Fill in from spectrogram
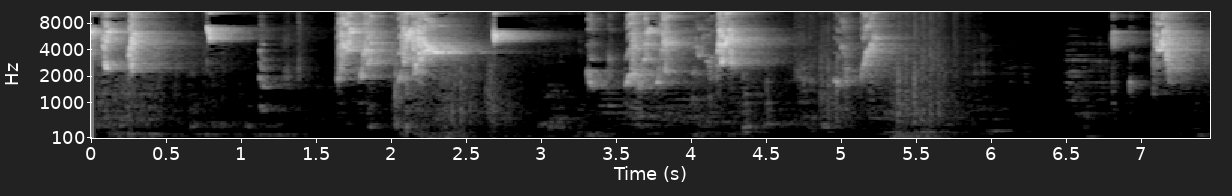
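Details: Caged lovebirds recorded February 2019 while feeding and playing; sharp, high squeaky chirps and clipped whistled notes tumble out irregularly, some in quick doubled bursts, then fall quiet near the end.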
